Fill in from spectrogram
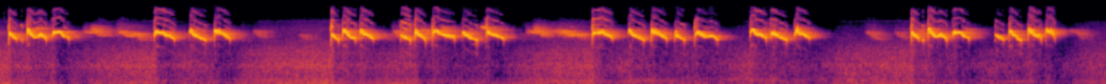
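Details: Caged Malaysian Oriental white-eye, lively high-pitched song of rapid chirp clusters and short warbles, repeated in runs with brief silent pauses.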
